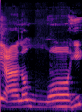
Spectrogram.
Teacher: اللہ کا لام موٹا پڑھیں گے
